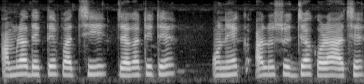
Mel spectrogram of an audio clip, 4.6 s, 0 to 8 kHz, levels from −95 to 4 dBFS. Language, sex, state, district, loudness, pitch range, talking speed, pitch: Bengali, female, Assam, Hailakandi, -17 LUFS, 220-250 Hz, 105 wpm, 235 Hz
